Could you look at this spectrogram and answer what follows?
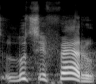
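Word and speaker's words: Lucifer: 지금 바벨론 왕을 이야기하면서 그를 가리켜 계명성, 헬렐, 라틴어 발음으로 루시페르, 우리말로 루스벨이라고 부른 것은 실제로 그런 루스벨의 계명성, 헬렐의 그런 상태가 있을 때 은유할 수 있는 거죠.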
